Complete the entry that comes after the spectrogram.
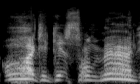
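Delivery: high, loud mock outrage; hammed-up angry outburst; imitated anger. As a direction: act out someone getting furious. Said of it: "he's so mad".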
